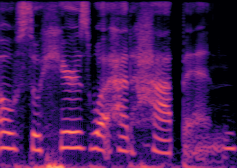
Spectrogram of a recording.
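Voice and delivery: put-on sweet, polished, nicey-nice professional politeness. Describing rude customers who switch when a manager comes up, mock-sweet nicey-nice customer. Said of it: "talking all, nicey nice and like really professionally".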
